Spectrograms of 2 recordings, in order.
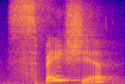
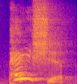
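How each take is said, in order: First: The word begins with an s sound. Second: The word begins with a p sound. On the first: The speaker calls it right. "Number one is spaceship" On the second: The speaker calls it wrong. "Number two is payship"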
